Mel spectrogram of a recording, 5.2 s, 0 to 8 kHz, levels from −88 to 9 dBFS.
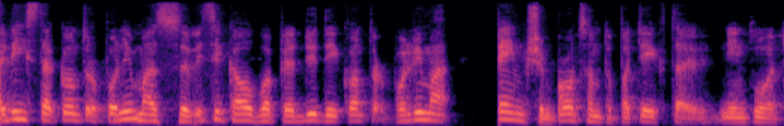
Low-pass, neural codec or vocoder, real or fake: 7.2 kHz; codec, 16 kHz, 0.5 kbps, X-Codec, HuBERT features, trained on LibriSpeech; fake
